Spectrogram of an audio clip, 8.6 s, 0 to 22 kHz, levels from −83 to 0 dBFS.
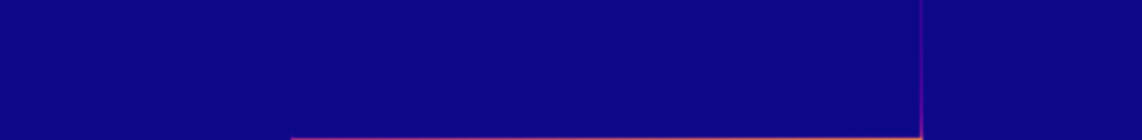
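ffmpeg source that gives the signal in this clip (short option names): -f lavfi -i "aevalsrc='pow(10,(-17+20.5*(t/4.72-1))/20)*sin(2*PI*111*4.72/(4*log(2)/12)*(exp(4*log(2)/12*t/4.72)-1))':d=4.72:s=44100"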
